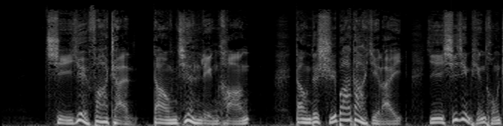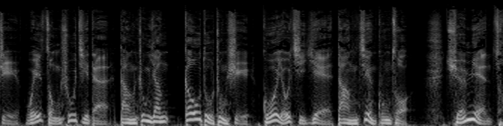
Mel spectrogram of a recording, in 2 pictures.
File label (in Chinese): 男 国企党建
